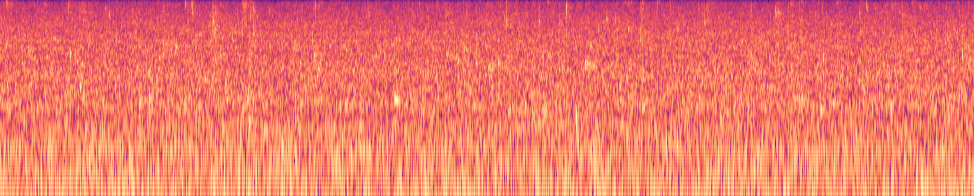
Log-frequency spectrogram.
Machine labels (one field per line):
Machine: pump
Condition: normal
